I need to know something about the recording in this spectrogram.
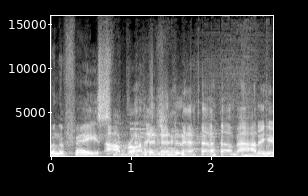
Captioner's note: laughs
